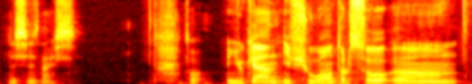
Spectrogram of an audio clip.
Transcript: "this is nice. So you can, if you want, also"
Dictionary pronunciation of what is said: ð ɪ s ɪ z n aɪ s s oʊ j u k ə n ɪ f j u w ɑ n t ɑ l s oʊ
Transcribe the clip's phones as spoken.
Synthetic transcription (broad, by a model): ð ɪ s ɪ z n aɪ s s oʊ j u k ə n ɪ f j u w ɑ n t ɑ l s oʊ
